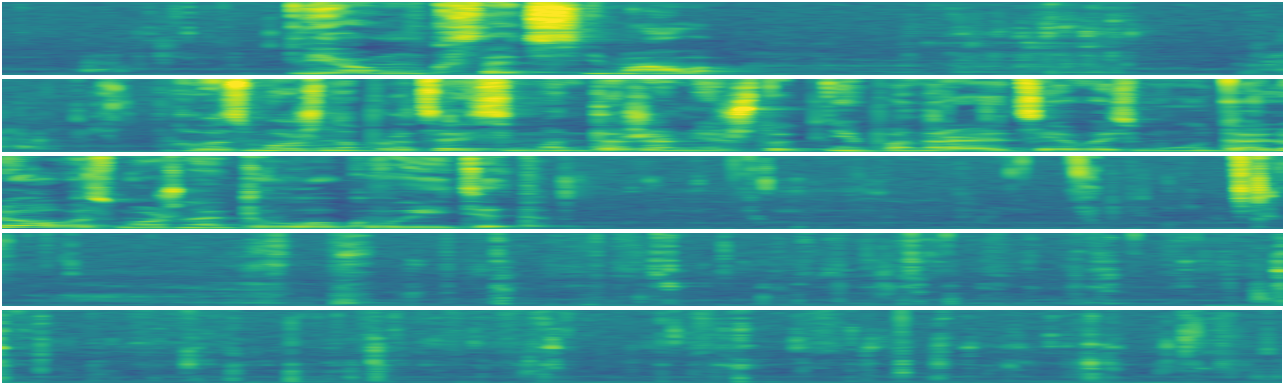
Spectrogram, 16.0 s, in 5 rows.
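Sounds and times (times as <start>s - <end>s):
wet chewing mouth clicks: 0.2s - 0.8s, 2.6s - 3.7s, 7.8s - 16.0s.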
